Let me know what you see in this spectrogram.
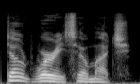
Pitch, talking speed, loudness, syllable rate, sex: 135 Hz, 170 wpm, -16 LUFS, 4.1 syllables/s, male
